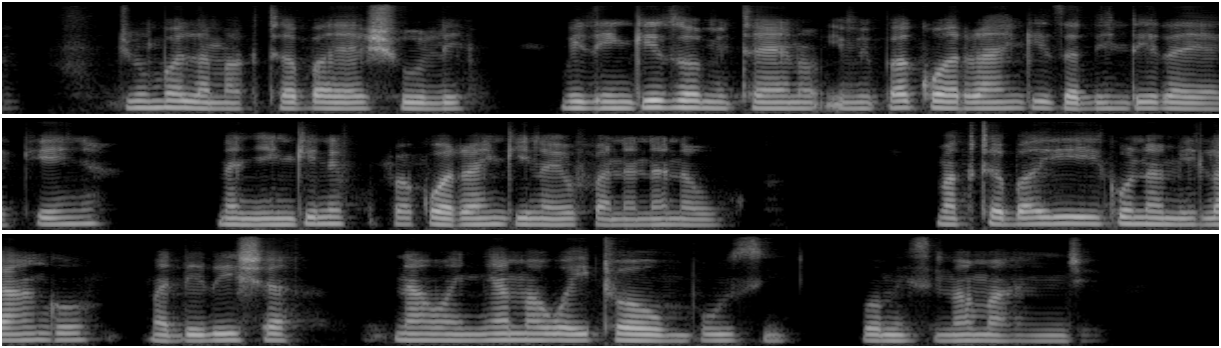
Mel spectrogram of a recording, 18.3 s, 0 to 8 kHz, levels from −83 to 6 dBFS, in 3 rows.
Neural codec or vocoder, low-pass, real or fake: codec, 16 kHz, about 1 kbps, DyCAST, with the encoder's durations; 7.2 kHz; fake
